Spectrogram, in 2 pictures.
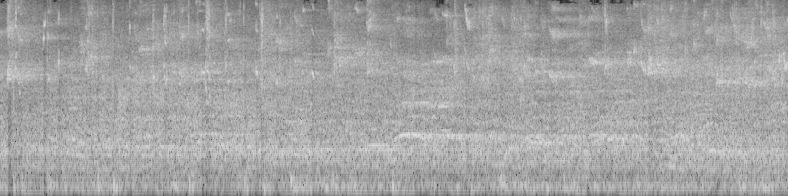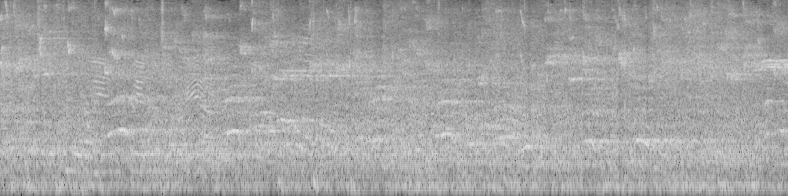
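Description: Many people chatter and call out across the gym.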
